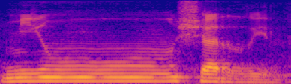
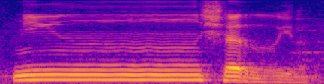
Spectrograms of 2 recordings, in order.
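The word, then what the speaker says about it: مِنْ شَرِّ: Tidak boleh dibaca begini teman-teman. minyarrin ini sudah ikhfa tapi ikhfanya ditebalkan. Nah, di situ letak salahnya. Jadi bukan salah ketika dia membacanya dengan ikhfa bukan tapi membacanya dengan tebal. Min syarril harusnya min syarril ya. Dibaca tipis min dengan m. Nah, kan beda suaranya ya.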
